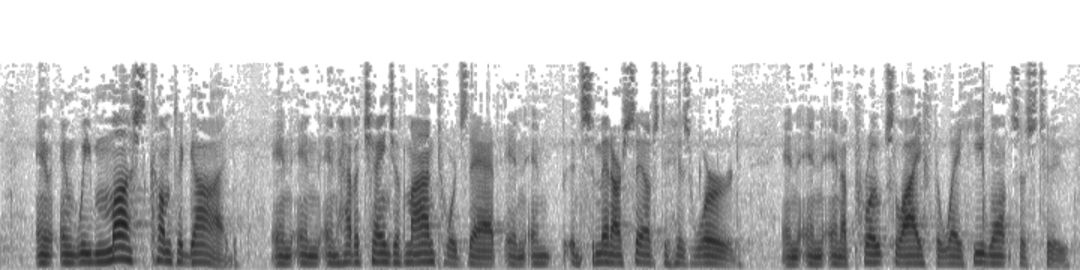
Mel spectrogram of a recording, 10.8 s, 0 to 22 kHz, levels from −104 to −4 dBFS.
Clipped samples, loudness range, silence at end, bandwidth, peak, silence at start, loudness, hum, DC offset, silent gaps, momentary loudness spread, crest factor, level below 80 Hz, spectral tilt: under 0.1%; 3 LU; 0.1 s; 8.4 kHz; -4 dBFS; 0.35 s; -27 LUFS; none; under 0.1%; none; 10 LU; 22 dB; -62 dBFS; -6 dB/octave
